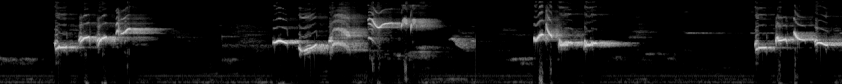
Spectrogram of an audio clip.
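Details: Orange-headed thrush song used as a lure to make silent birds sing: varied whistled phrases with sharp slurred notes and trills, delivered in bursts about every two to three seconds.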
